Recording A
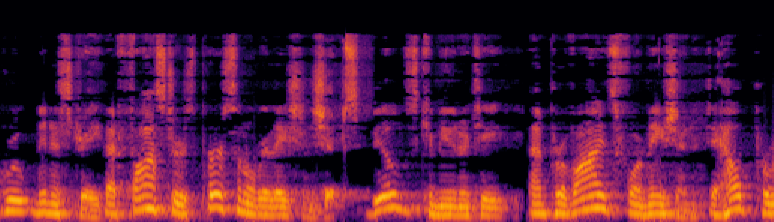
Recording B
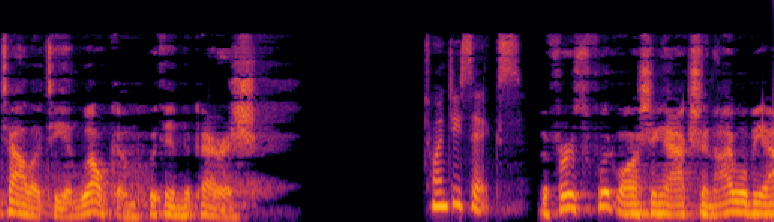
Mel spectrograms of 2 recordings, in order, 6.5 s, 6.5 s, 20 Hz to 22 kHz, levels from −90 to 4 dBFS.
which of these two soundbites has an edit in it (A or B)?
B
